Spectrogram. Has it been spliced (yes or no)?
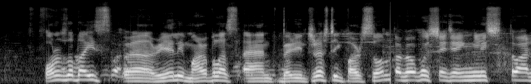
yes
